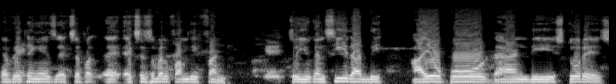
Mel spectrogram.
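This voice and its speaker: At a moderate pace, a man speaks with monotone, flat intonation and very even loudness, the sound dry with no echo over a quiet background. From India. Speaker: company director. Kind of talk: trade show interview. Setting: exhibition booth. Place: hall.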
